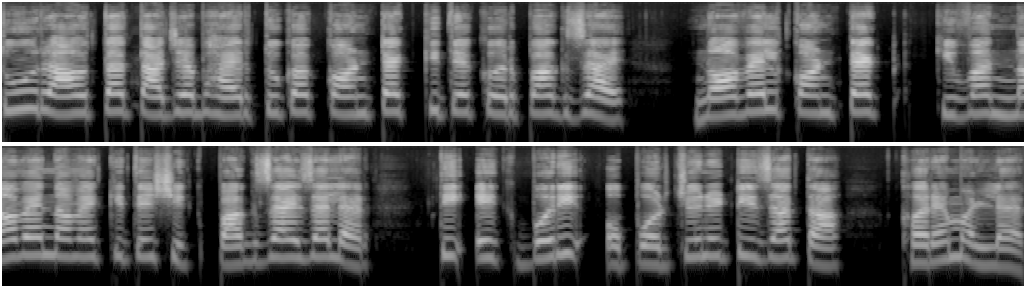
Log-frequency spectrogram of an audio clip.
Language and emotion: Goan Konkani, neutral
